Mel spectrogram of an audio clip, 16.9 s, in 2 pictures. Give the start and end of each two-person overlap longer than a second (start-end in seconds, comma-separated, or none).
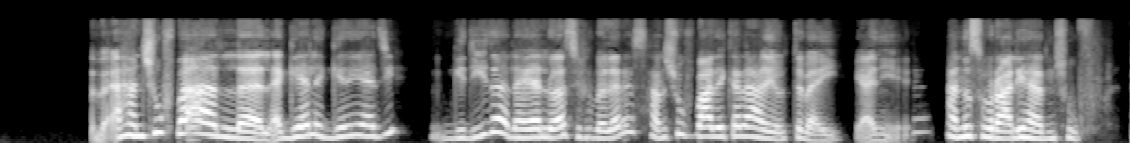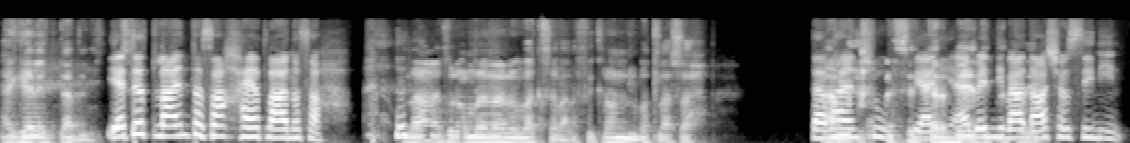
14.6-16.4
